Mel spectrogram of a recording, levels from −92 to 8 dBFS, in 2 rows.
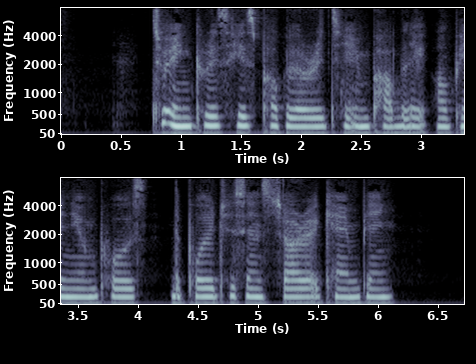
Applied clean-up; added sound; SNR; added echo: neural mask model RNNoise.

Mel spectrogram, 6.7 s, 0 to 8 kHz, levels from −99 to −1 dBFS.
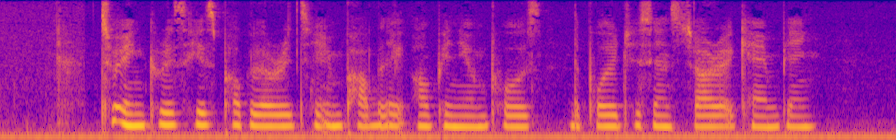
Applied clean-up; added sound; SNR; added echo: none; Mechanical fan; 12 dB; none.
